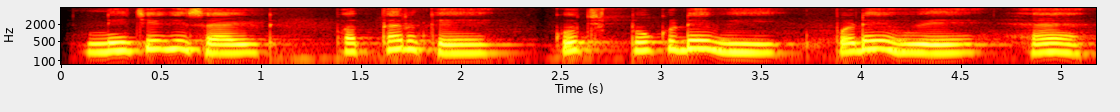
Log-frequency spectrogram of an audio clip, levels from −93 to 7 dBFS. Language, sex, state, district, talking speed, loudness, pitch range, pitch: Hindi, male, Uttar Pradesh, Saharanpur, 125 wpm, -15 LUFS, 190-230 Hz, 205 Hz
